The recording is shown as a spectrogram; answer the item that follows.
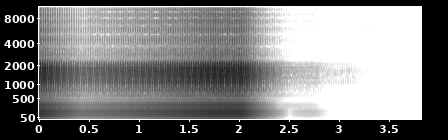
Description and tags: This is one of a multisapled pack.
The samples are every semitone for 2 octaves.
swell, pad, noise, tech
